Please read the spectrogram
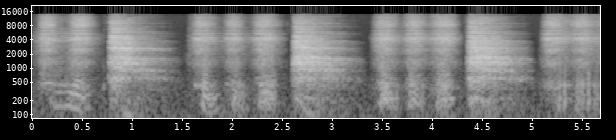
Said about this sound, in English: So, by the time you get to your third breath, you want to feel like you're pretty full. So, you're taking like really nice big breaths in.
